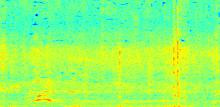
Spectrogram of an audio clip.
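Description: Spectators talking and shouting around an outdoor volleyball court, with one voice calling out about half a second in. Near the end there is a sharp slap of a volleyball being struck.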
